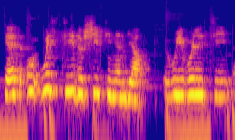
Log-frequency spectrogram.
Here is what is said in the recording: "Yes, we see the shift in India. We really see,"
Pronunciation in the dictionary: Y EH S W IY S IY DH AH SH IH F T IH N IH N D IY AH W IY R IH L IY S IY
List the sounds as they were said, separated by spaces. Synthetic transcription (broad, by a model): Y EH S W IY S IY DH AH SH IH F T IH N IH N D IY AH W IY W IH L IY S IY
